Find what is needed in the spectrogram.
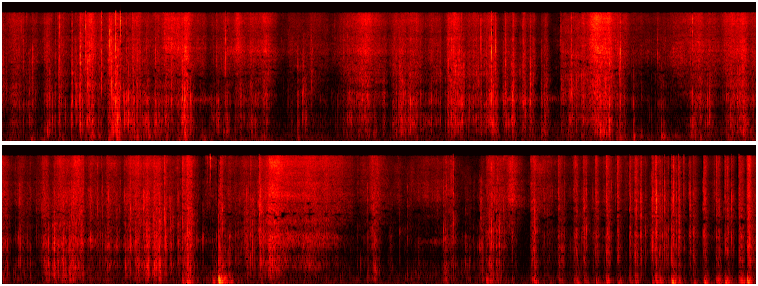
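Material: Plastic, sand.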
